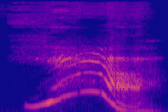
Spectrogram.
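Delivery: high, loud, drawn-out yeah; animated yes. Retold or imitated. Little being cheerfully confirming, loud and high. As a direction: burst out with a lively yes. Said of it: "like, animated".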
